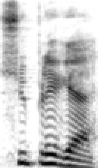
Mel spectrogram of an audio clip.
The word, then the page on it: suplegar: provençal; suplega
